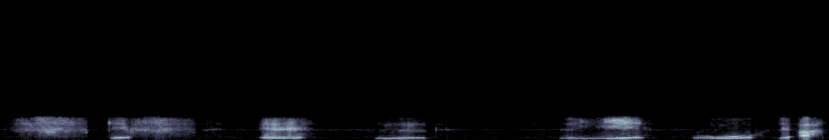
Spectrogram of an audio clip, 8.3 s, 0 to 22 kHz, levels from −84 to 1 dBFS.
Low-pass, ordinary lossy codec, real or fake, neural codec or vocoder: 3.6 kHz; none; fake; codec, 24 kHz, 3 kbps, HILCodec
